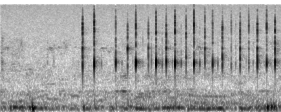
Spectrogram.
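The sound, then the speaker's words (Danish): A quick, steady run of about fifteen sharp, hollow taps mimics a woodpecker drumming on a tree, starting after a short pause over a soft low murmur. “Spætten, der hakker i træet.”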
